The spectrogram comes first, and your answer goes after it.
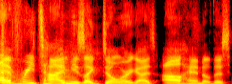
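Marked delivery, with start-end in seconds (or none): none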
